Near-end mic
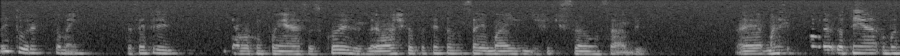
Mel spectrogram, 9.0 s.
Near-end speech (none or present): none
